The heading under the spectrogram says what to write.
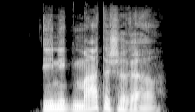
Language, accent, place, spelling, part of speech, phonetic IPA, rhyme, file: German, Germany, Berlin, enigmatischerer, adjective, [enɪˈɡmaːtɪʃəʁɐ], -aːtɪʃəʁɐ, De-enigmatischerer.ogg
- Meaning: inflection of enigmatisch: 1. strong/mixed nominative masculine singular comparative degree 2. strong genitive/dative feminine singular comparative degree 3. strong genitive plural comparative degree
